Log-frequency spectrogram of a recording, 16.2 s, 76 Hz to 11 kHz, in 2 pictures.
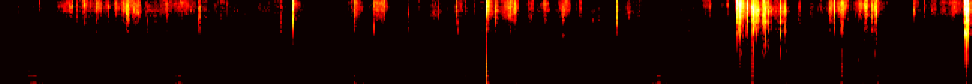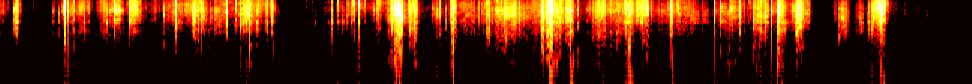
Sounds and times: Opening up some candy from the wrapper 0:06.1 - 0:15.6

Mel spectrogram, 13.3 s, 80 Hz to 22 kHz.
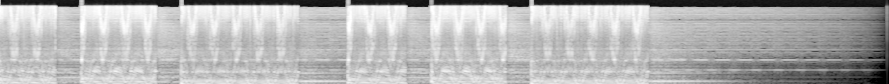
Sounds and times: Dark step synth 0:00.0 - 0:11.1

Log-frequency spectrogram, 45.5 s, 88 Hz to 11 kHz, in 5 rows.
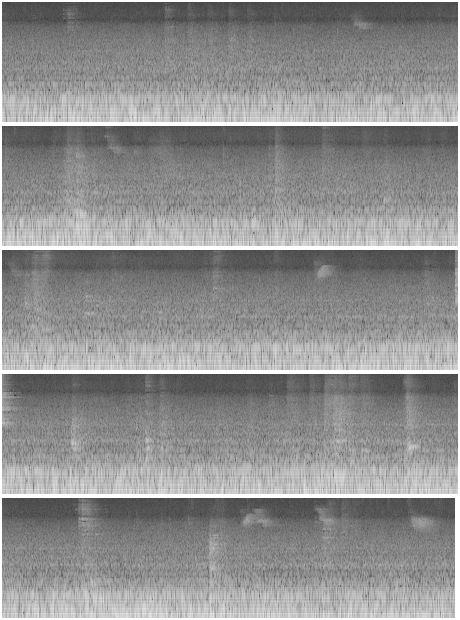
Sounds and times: hum from a ventilator 0:00.0 - 0:45.5
bird calls 0:07.0 - 0:07.4
bird calls 0:24.5 - 0:25.0
people prepairing and eating food above 0:24.8 - 0:37.0
bird calls 0:41.2 - 0:41.9
bird calls 0:44.6 - 0:45.2

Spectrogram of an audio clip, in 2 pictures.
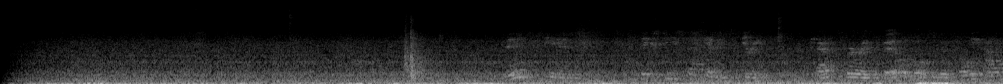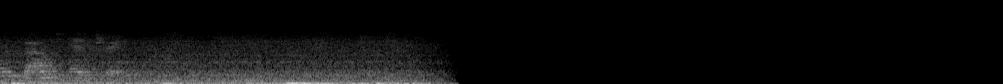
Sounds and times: Subway train, in transit 0:00.0 - 0:14.6
PA voice 0:05.1 - 0:05.8
PA voice 0:06.4 - 0:11.4

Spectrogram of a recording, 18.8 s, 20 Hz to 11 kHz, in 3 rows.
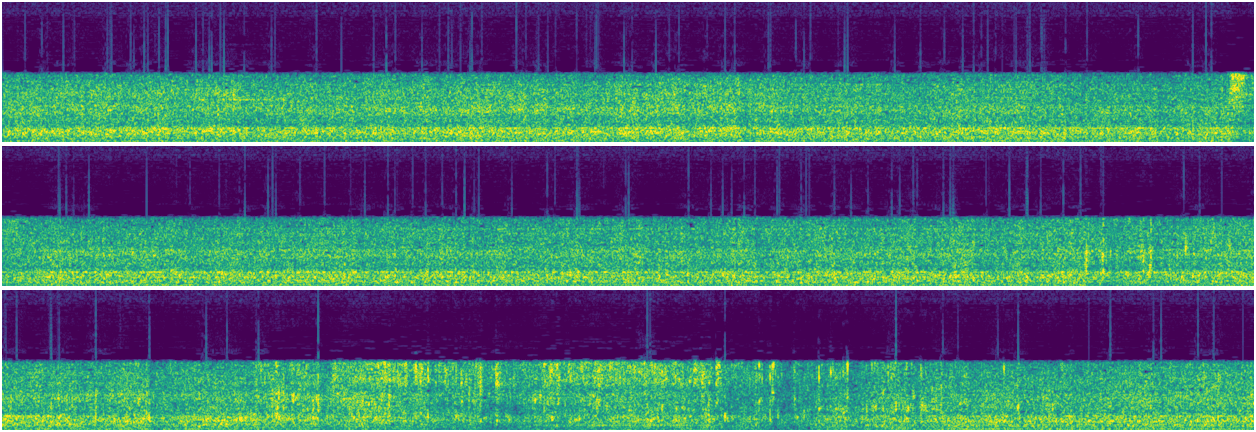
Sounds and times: Buses 0:00.0 - 0:18.7
Lorries 0:00.0 - 0:18.7
Trains 0:00.0 - 0:18.7
heavy traffic driving past my car 0:00.0 - 0:18.7

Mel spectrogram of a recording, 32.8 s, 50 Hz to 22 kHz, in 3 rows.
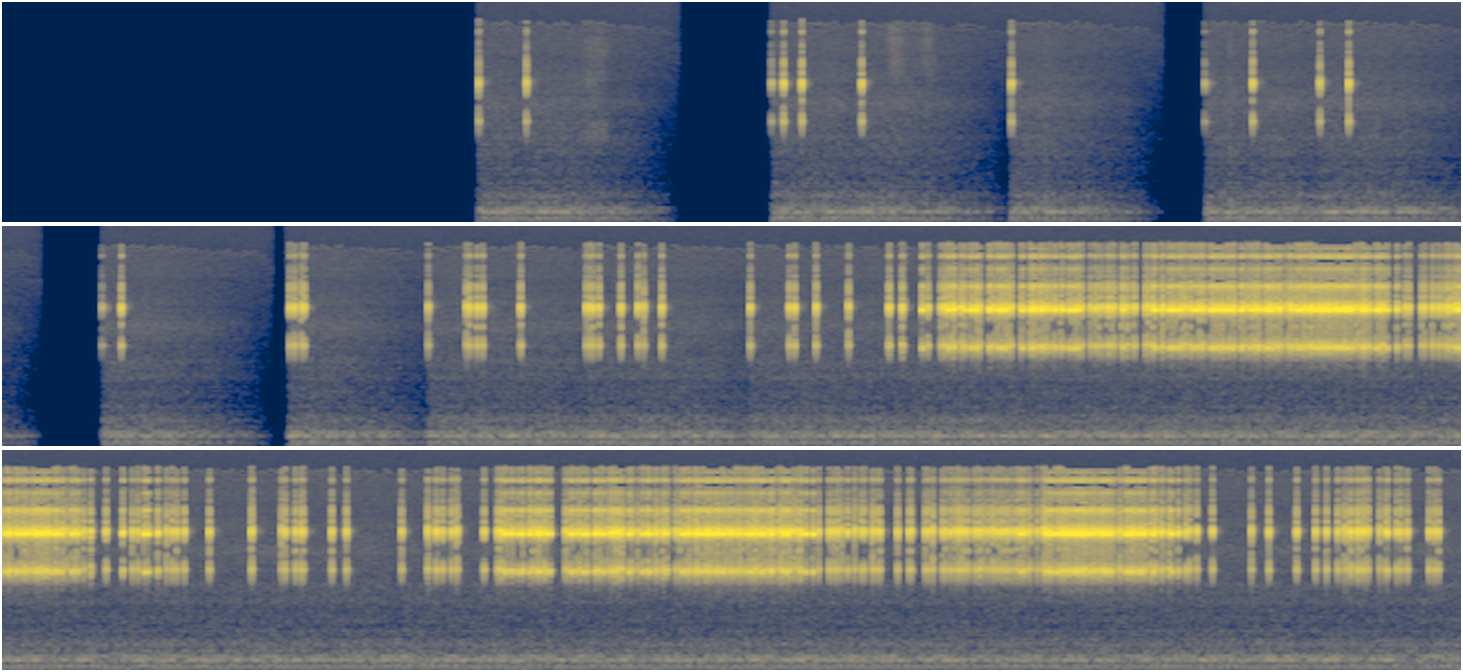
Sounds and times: Geiger counter ticks erratically 0:13.1 - 0:13.3
Geiger counter ticks erratically 0:14.2 - 0:32.8

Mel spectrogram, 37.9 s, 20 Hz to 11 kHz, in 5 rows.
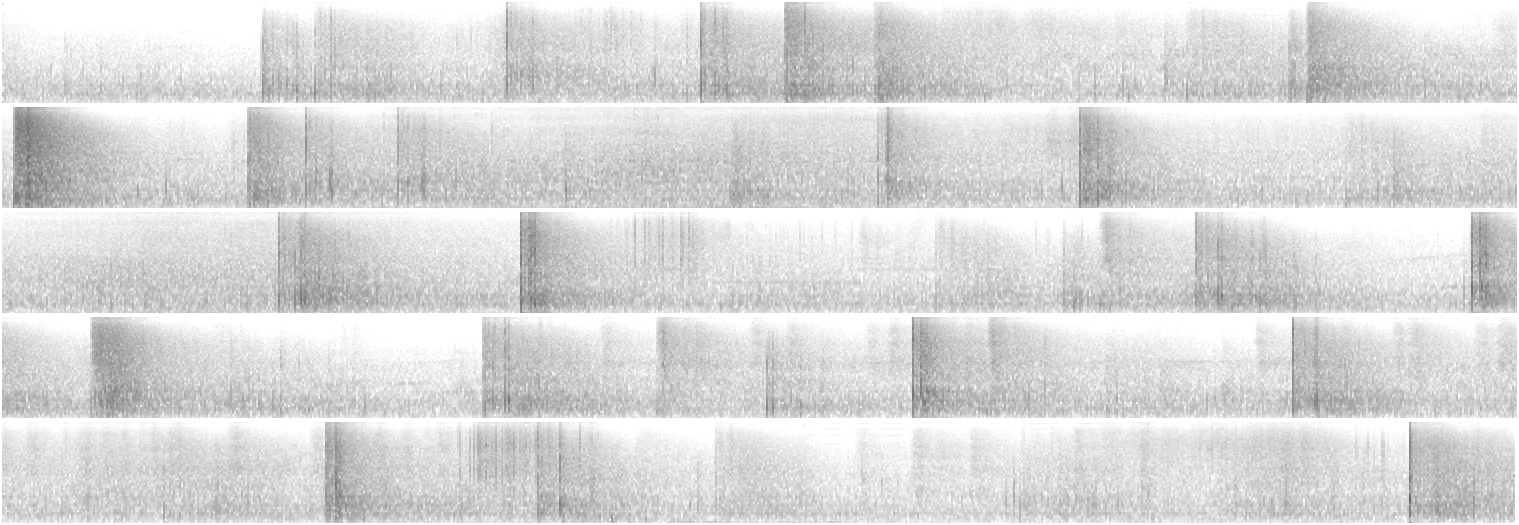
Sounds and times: fireworks 0:00.0 - 0:37.8

